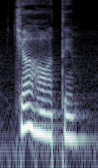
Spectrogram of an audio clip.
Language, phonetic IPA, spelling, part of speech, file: Ukrainian, [tʲɐˈɦate], тягати, verb, Uk-тягати.ogg
- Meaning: to drag, to pull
